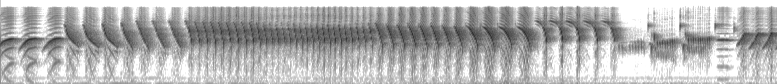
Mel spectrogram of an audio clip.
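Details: Canary rolling song used to encourage other canaries to sing, with swooping notes leading into a long rapid rattling trill and then varied chirped phrases, loud and clear.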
